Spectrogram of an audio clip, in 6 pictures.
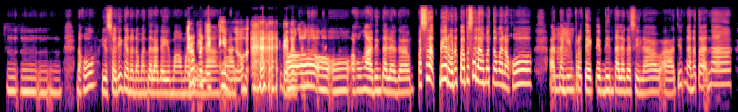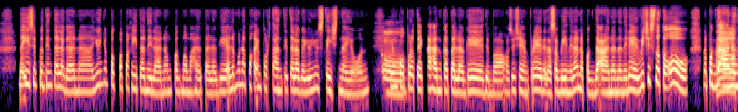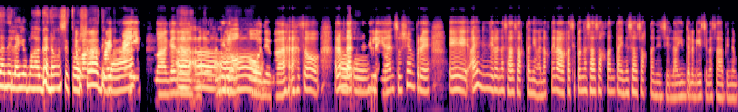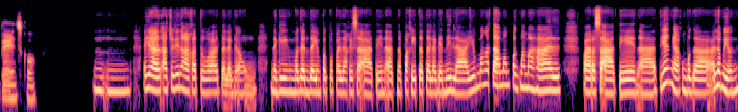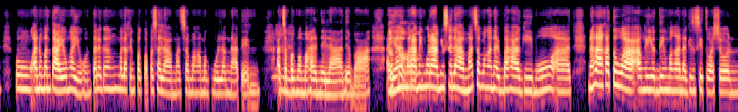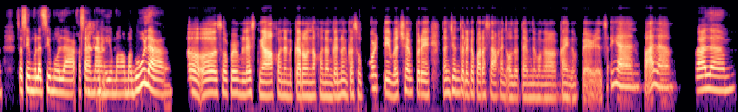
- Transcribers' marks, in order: laugh; other background noise; chuckle; chuckle; tapping
- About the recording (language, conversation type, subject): Filipino, podcast, Paano ipinapakita ng mga magulang mo ang pagmamahal nila sa’yo?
